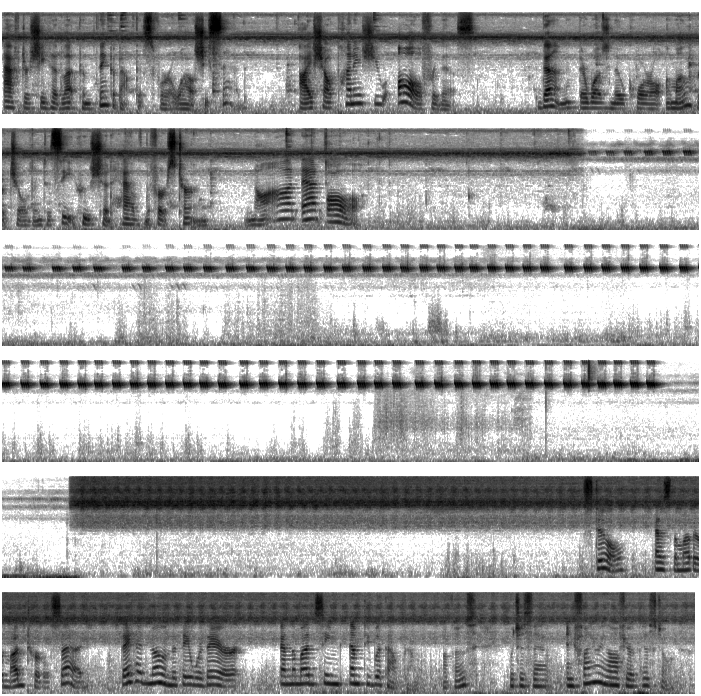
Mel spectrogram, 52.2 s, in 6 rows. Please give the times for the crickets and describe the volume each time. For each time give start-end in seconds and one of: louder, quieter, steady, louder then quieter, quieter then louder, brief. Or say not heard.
0.0-52.1 louder then quieter.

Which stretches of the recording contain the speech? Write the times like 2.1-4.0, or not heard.
0.0-13.3, 42.1-52.1.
